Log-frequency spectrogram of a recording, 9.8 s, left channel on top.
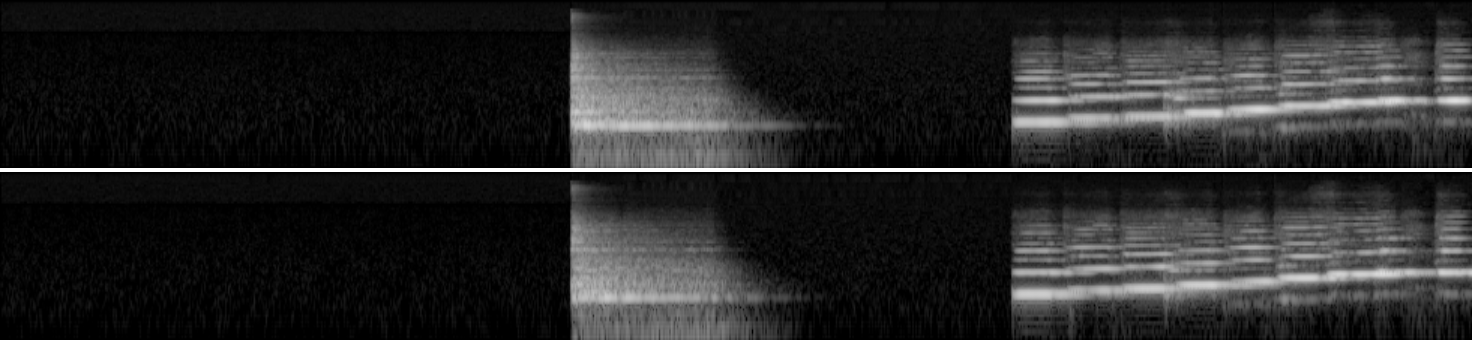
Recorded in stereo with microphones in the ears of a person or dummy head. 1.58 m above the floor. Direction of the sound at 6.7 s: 10° right (ahead or behind).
